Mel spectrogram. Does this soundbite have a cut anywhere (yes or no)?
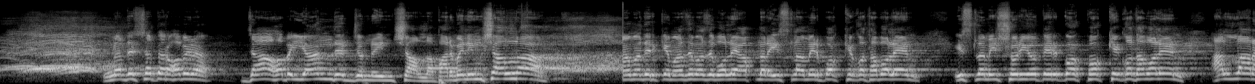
yes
